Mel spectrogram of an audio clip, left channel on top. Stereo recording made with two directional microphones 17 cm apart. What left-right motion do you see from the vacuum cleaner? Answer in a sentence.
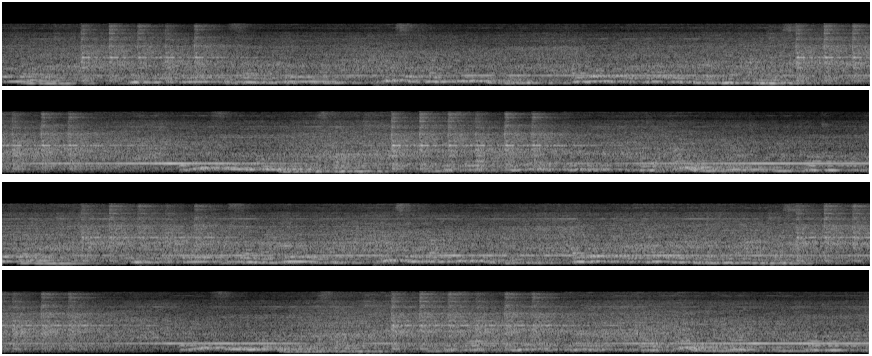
In this clip you hear the vacuum cleaner go left and come back.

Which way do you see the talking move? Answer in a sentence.
In this clip you hear the talking move to the left.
